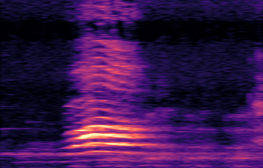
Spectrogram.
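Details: A talkative pet Bengal cat gives one bright, rising-then-falling meow over a low background hum.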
